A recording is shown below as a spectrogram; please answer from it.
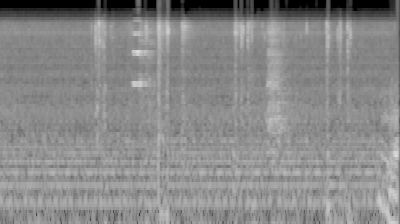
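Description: A steady hum made up of several low, even tones, with a few faint clicks about a second in.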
